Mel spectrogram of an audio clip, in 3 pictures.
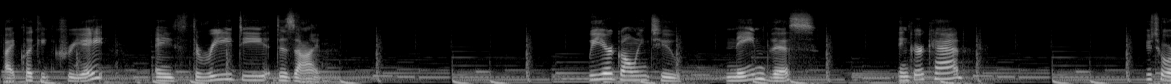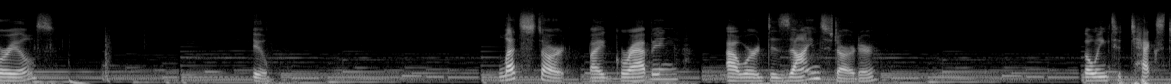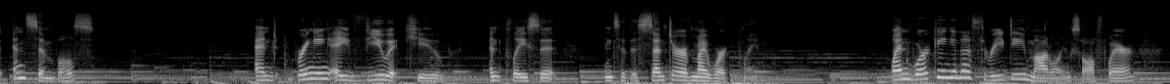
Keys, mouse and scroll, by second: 1.4 click, 2.7 click, 6.4 click, 8.3-14.0 typing, 15.7 click, 17.9 click, 20.4 click, 24.3 click, 26.9 click, 29.6 click.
